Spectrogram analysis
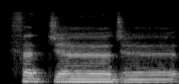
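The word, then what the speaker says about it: ثجاجا: সাজ্জাজা, সাজ্জাজা শব্দটির মধ্যে যেটা হচ্ছে সেটা হলো জিম, জিমের উপর তাসদিদ আছে, তাসদিদ যুক্ত আসার শব্দ অক্ষর আসার কারণে আমরা এখানে মিলিয়ে পড়েছি সায়ের সাথে জিমকে।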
